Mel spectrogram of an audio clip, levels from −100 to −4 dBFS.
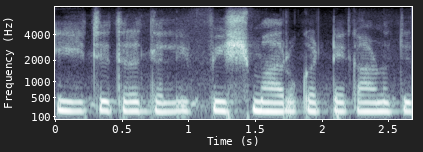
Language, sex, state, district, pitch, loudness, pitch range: Kannada, female, Karnataka, Bidar, 195 Hz, -12 LUFS, 190-200 Hz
